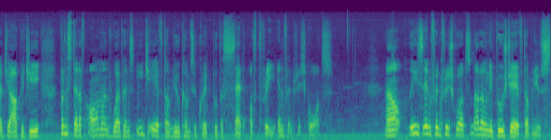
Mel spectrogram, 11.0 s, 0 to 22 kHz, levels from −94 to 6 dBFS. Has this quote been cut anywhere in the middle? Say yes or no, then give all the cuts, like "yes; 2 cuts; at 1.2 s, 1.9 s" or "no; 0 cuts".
yes; 1 cut; at 7.6 s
